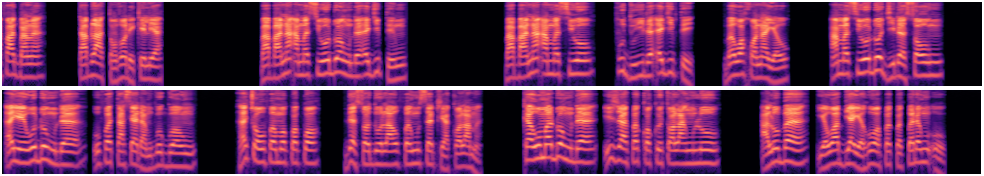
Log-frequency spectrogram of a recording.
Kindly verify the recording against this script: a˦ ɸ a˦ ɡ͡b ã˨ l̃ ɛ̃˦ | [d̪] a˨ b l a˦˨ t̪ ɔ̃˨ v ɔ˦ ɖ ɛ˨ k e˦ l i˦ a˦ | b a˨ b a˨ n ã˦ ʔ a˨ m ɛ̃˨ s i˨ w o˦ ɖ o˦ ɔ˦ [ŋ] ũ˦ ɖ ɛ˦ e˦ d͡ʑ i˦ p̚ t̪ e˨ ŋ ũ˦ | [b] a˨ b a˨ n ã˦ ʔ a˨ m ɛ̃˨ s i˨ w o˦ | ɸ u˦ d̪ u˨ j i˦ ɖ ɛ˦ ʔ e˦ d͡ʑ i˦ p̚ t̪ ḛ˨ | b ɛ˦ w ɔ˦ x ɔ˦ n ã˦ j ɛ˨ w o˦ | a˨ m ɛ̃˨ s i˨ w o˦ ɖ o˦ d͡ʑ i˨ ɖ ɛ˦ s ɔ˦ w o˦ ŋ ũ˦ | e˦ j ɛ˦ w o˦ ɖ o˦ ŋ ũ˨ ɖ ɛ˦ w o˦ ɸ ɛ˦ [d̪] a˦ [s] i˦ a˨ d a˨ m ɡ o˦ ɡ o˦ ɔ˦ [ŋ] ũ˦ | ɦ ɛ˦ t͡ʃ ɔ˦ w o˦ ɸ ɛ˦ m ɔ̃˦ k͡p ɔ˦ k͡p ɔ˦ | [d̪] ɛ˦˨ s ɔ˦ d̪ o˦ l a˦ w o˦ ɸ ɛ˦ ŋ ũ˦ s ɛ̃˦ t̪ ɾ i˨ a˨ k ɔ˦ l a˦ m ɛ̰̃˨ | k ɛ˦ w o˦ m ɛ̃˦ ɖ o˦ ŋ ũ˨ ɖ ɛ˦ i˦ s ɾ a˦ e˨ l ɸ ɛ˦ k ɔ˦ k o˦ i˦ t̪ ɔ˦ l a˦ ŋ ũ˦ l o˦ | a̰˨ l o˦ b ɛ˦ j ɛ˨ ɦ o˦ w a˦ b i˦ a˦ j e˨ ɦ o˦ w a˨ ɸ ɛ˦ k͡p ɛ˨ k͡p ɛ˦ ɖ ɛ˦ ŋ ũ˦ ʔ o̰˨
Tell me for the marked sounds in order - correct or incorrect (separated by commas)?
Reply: incorrect, correct, correct, incorrect, correct, correct, correct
